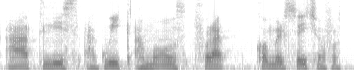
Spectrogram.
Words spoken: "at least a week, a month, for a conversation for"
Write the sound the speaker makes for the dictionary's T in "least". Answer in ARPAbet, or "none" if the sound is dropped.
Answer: T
